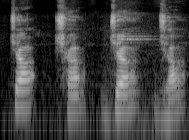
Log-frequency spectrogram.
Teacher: जिन वर्णों के उच्चारण में जिह्वा का मध्य भाग तालु से स्पर्श करता है उन्हें तालव्य वर्ण कहते हैं।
